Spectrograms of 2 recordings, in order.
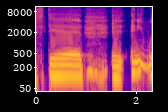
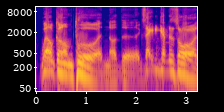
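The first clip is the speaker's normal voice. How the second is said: croaky vampire voice. Opening another episode with a frog in the throat, the host sounds like Count Dracula. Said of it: "That sounds like Count Dracula".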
